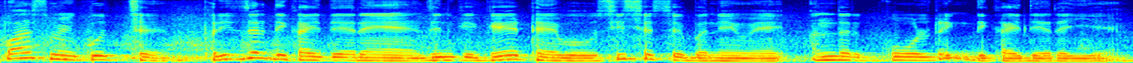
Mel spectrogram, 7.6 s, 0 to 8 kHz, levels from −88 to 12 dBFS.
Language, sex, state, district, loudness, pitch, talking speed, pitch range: Hindi, male, Rajasthan, Bikaner, -13 LUFS, 150 Hz, 180 wpm, 125-180 Hz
